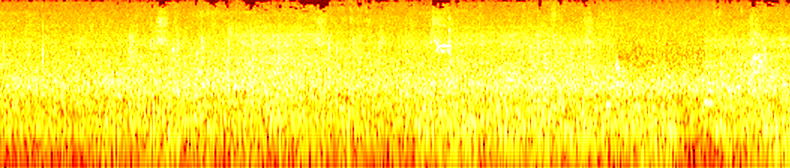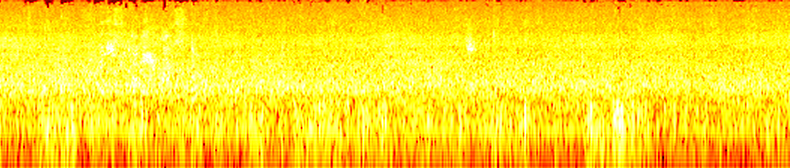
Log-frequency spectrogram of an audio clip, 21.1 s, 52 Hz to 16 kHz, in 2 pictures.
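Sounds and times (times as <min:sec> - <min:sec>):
low engine hum: 0:00.0 - 0:21.0
wind buffeting microphone: 0:00.0 - 0:21.0.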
